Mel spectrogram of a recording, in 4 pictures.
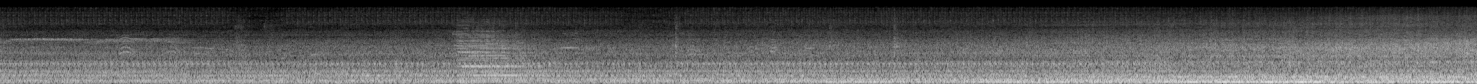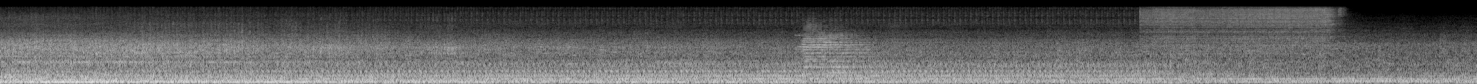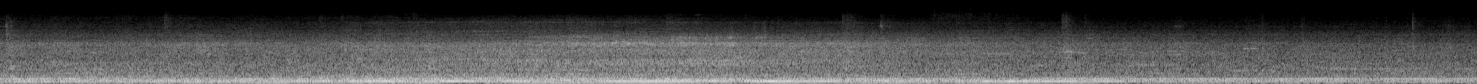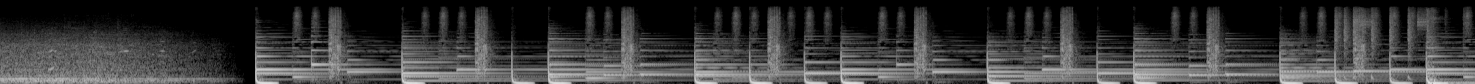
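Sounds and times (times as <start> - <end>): coaches rolling on rails: 0.0 - 46.6
train engine hum: 0.0 - 47.4
brief hiss: 26.2 - 28.3.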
